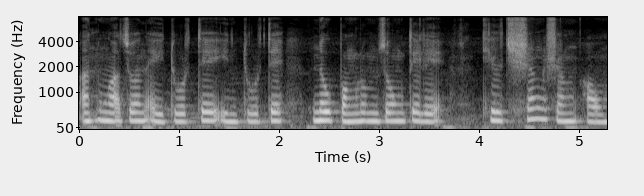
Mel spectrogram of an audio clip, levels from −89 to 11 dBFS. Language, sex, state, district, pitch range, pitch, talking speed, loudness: Mizo, female, Mizoram, Aizawl, 215-230 Hz, 225 Hz, 240 wpm, -15 LUFS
